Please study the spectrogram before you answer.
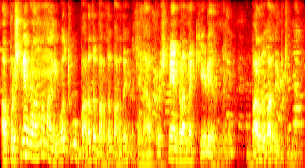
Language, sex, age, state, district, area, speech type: Kannada, male, 18-30, Karnataka, Koppal, rural, spontaneous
